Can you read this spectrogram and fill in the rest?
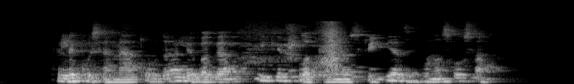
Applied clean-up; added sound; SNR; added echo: classical method WPE with log-MMSE.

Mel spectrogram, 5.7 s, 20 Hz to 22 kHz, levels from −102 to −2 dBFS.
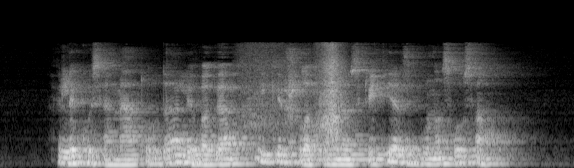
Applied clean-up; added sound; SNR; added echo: none; Sawing; 13 dB; reverberation time 0.8 s.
